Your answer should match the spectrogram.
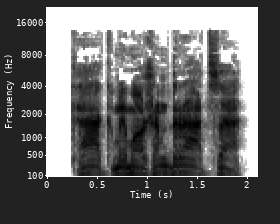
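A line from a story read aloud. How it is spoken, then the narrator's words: Angry yell. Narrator (Russian): гневно заорал Огл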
